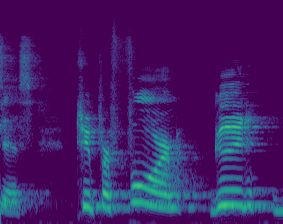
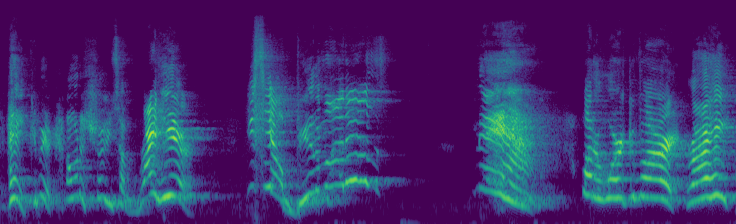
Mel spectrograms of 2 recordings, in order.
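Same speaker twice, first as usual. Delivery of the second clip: loud, high, gushing enthusiasm; excited showing off; 11 semitones higher, 13 dB louder than usual. Acted. Proud owner showing visitors a work of art, excited. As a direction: pull the guest over and marvel at it.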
